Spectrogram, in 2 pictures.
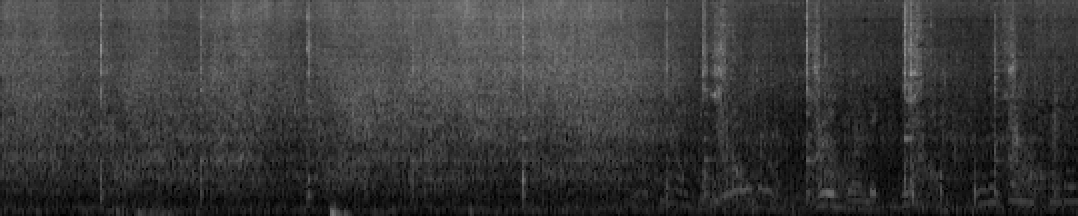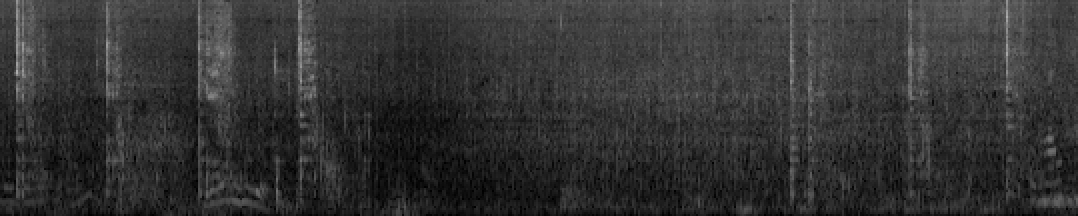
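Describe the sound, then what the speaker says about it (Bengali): Duck meat stirred and fried with spice paste, a steady loud sizzle with repeated clanks and scrapes of a spatula against the pot, a voice talking over the cooking in the middle stretch. "মশলাটার সঙ্গে মাংসটা ভালো করে মিশিয়ে নেবো"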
